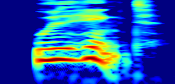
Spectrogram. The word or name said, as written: udhængt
